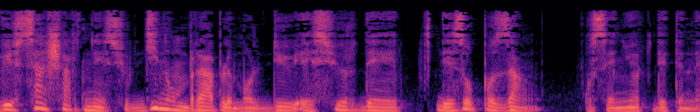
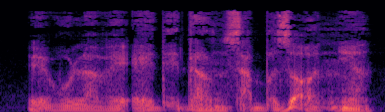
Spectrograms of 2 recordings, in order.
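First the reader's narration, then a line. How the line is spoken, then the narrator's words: Murmured. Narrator (French): murmura Maugrey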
